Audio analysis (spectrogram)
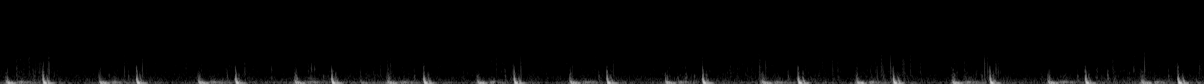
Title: Shortish heartbeat recording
